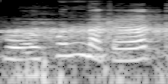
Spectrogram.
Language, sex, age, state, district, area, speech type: Assamese, female, 60+, Assam, Tinsukia, rural, spontaneous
